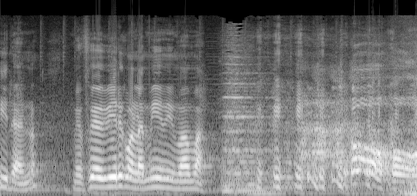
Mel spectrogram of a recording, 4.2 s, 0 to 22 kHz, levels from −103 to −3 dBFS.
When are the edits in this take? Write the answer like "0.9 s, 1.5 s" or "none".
none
